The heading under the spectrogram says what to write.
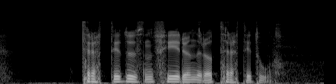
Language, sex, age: Norwegian, male, 24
